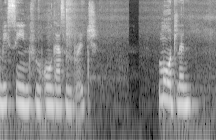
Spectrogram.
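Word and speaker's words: Magdalene: seen from orgasm bridge maudlin included solely for the reason that everyone pronounces its name wrong when they first come here keys short for gone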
